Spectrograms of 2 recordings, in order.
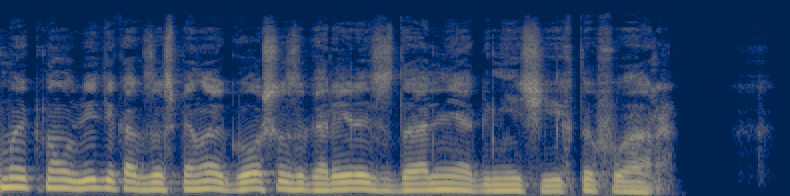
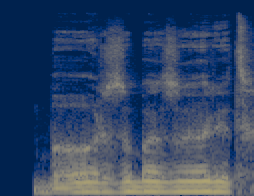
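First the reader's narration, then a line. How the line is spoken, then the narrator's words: Muttered. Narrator (Russian): буркнул Женя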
